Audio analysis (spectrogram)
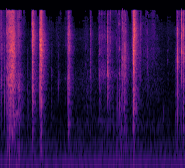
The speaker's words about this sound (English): I just have to do my traditional taping, duct taping of the phone to this lamp. Actually, could you help me with this tape?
